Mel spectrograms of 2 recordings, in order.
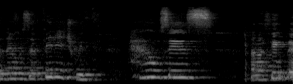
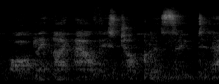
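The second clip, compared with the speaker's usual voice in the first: whispered aside; 10 dB quieter than usual. Real, not acted. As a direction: lean in and whisper it.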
